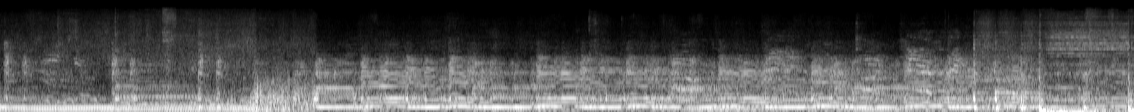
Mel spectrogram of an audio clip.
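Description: Live rockabilly trio opening a song: an electric guitar holds sustained, slightly wavering chords. Near the end the drums and upright bass come in with a steady beat.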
